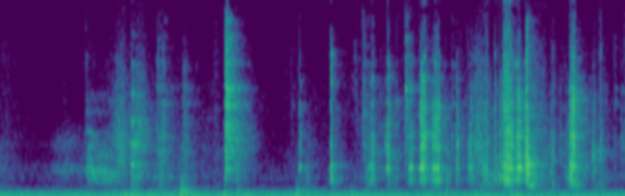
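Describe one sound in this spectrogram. Metal parts click and rattle as a hand works on an engine.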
